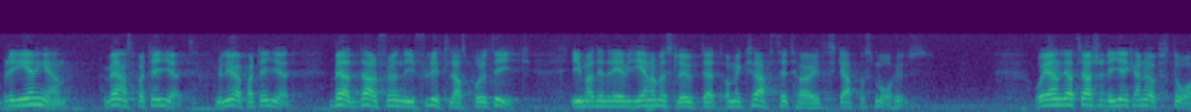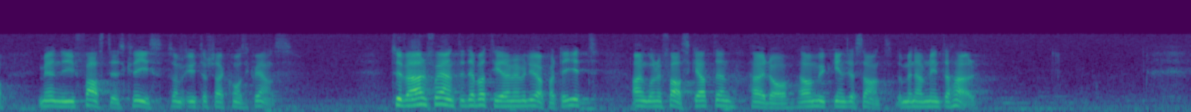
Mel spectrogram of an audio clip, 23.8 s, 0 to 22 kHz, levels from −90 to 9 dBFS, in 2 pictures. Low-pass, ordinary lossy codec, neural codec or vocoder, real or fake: 7.2 kHz; none; none; real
